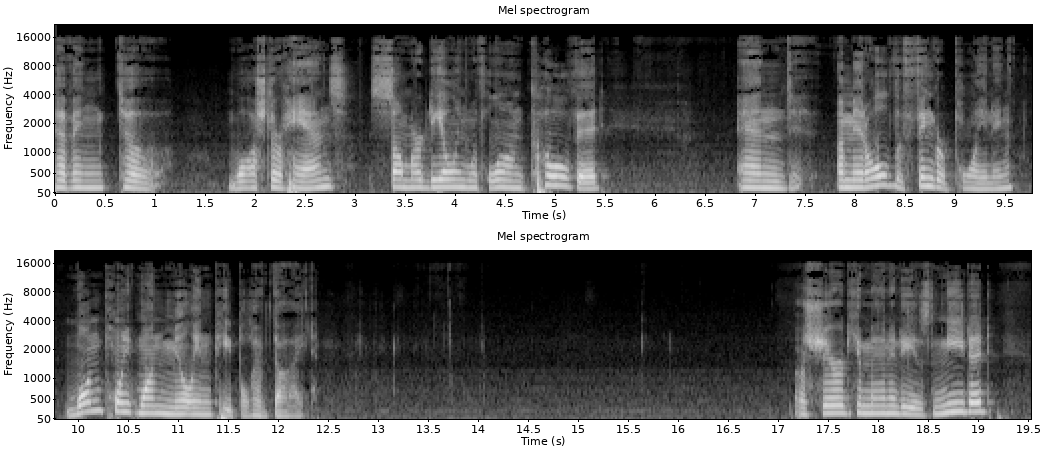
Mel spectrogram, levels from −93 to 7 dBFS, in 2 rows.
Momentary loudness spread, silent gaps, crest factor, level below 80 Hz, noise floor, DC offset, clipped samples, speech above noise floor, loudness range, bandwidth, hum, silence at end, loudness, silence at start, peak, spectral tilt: 11 LU; none; 16 dB; -36 dBFS; -54 dBFS; under 0.1%; under 0.1%; 40 dB; 6 LU; 16.5 kHz; none; 0.35 s; -15 LUFS; 0 s; 0 dBFS; -6.5 dB/octave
